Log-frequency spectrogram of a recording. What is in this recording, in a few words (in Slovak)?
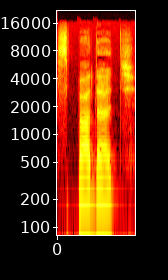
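"spadať", Slovak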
